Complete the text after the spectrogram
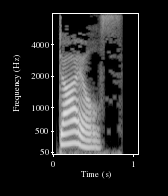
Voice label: "dials", pronounce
